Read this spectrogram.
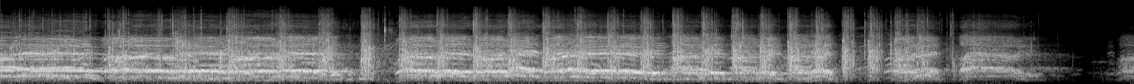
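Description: A crowd of fans claps in rhythm.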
